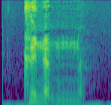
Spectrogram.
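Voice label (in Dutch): "kunnen", Dutch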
